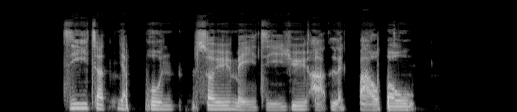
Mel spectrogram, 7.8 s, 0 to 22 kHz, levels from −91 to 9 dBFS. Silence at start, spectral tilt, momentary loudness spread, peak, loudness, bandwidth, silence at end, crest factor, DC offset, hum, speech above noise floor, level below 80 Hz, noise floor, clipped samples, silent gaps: 0.95 s; -4 dB/octave; 9 LU; -2 dBFS; -20 LUFS; 10.5 kHz; 1.55 s; 20 dB; under 0.1%; none; over 70 dB; -62 dBFS; under -90 dBFS; under 0.1%; none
